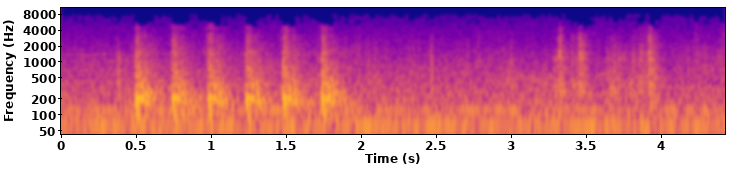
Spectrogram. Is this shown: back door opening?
yes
